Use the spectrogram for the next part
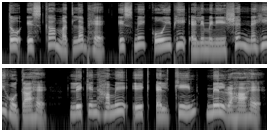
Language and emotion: Hindi, neutral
